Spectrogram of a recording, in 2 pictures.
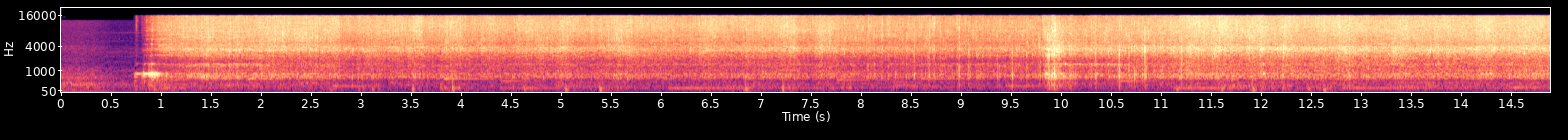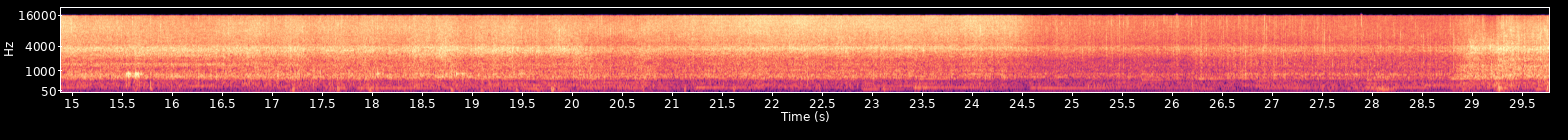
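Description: Food frying in a pan, sizzling steadily, starting suddenly about a second in. There is a single sharp tap near the middle, and the sizzle is quieter for a few seconds near the end.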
